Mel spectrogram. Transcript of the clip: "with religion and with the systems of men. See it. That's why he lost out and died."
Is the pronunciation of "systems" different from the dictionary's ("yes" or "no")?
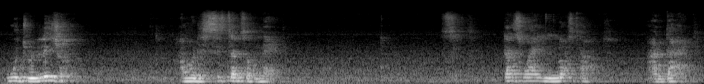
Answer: yes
